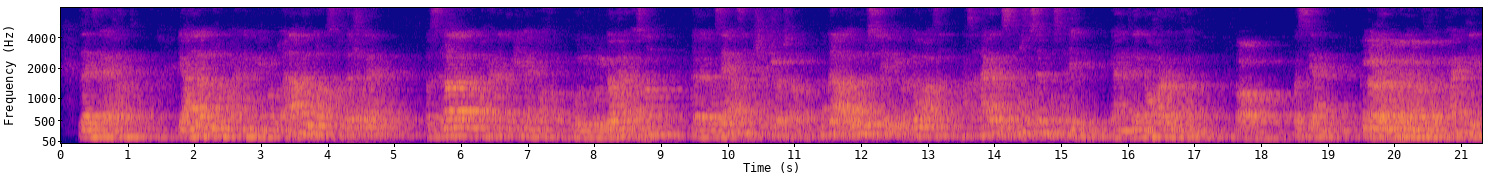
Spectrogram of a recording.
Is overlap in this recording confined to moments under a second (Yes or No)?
No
